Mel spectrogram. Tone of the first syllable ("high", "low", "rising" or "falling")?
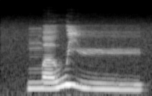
rising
